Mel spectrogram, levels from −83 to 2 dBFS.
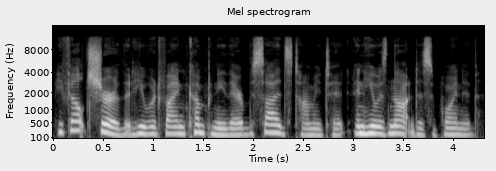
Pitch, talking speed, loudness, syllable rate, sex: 180 Hz, 235 wpm, -17 LUFS, 6.1 syllables/s, female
